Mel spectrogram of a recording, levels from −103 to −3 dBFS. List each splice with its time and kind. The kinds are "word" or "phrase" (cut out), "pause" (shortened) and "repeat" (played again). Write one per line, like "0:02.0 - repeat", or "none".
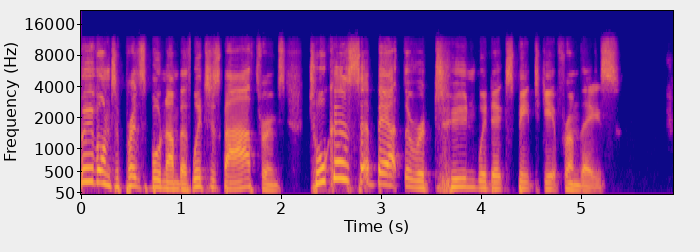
0:01.1 - word
0:01.4 - phrase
